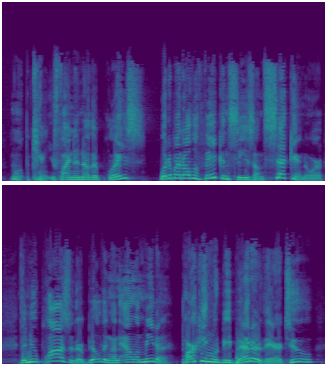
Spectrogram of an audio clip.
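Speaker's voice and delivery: high, urgent pleading questions. A narrator's reading. Friend begging the owner to relocate, high urgent plea. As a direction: grasp at any way to save it. Desperate pleading to save restaurant.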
